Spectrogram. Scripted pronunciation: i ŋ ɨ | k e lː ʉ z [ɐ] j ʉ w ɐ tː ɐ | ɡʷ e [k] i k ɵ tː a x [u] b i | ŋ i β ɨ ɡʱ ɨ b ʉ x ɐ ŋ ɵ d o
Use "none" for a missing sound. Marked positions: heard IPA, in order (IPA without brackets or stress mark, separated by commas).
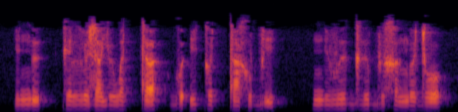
ɐ, ʔ, u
